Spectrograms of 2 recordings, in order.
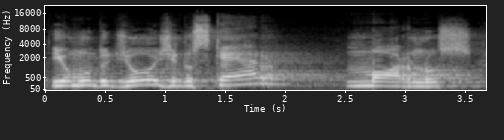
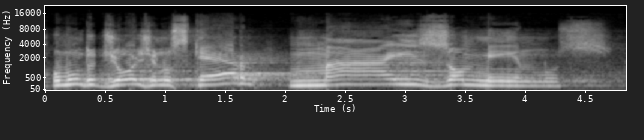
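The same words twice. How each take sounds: First: Slow, weighty stress on "quer". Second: Very slow, drawn-out "quer" with weight; stress on quer. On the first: Preacher warns his congregation, heavy stress on quer. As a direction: drag out "quer" and lean on it. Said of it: "preacher stresses quer". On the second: Preacher repeats the warning, drawn-out stress on quer. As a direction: stretch "quer" even longer, then ease off. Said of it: "preacher repeats, stresses quer". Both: Shown as a demonstration.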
